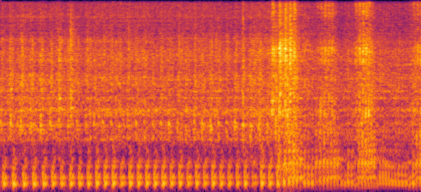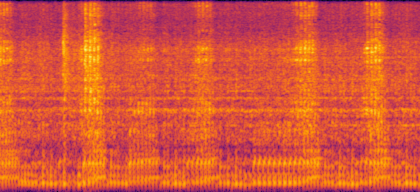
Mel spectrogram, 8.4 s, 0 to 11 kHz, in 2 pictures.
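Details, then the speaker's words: Speed Defies Gravity 107cc pit bike (damaged 3rd and 4th gears, locked kick starter): crisp, even single-cylinder thump at idle, then clean revs rising and settling without misses or knocks; engine sounds healthy. "as you guys can see it's dark cheesy as you guys can hear it sounds pretty good right"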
